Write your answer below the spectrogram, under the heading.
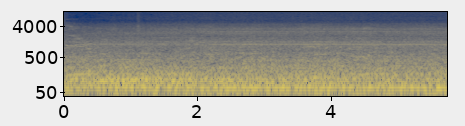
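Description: A ferry boat's engine running steadily with a low rumble, and a thin whine joining it about a second and a half in.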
